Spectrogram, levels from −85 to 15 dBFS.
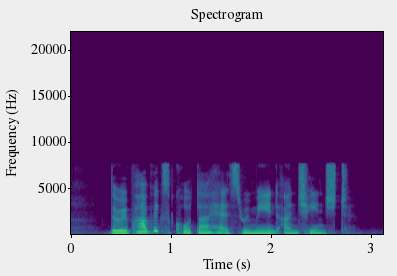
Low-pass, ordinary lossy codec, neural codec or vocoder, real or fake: none; none; none; real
